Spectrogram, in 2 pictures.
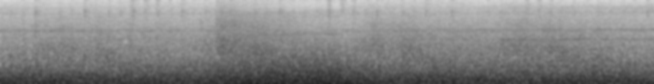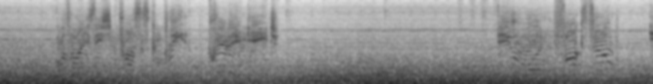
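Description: Jet engines roar steadily as a plane flies.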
